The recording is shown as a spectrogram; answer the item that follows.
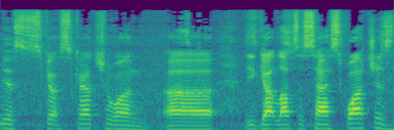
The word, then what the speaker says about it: Saskatchewan: I don't know how to pronounce that. Saskatchewan. Yes, Saskatchewan.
